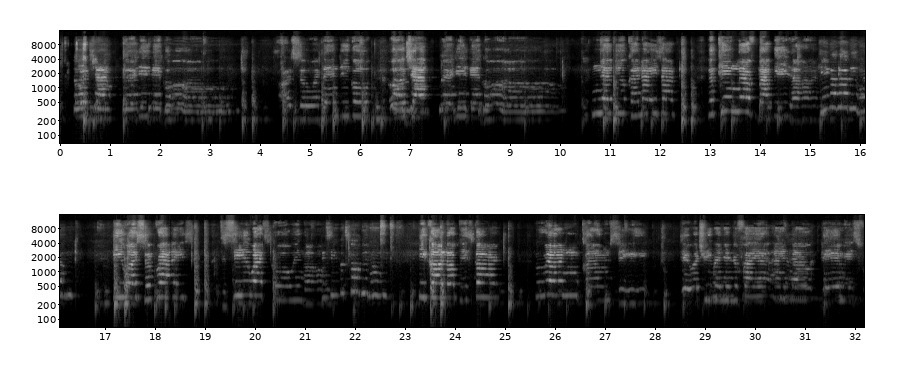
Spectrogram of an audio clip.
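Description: Male voices singing a reggae song without instruments, in phrases broken by short pauses.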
